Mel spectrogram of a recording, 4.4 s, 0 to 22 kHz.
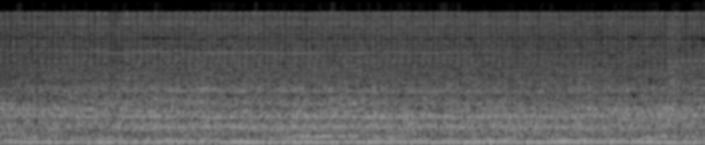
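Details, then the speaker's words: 2014 Ford Fusion with newly installed aftermarket alternator, after BMS reset: with the connector unplugged the engine idles smooth and stable with a steady low hum, no surging, and the meter reads stable; it needs an alternator. "you can even hear the engine stabilized. It's running smooth right now, really smooth, and it quit surging."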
